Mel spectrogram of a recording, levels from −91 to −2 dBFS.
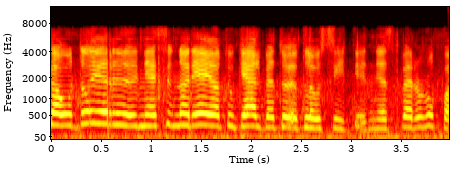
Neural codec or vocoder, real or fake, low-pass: codec, 16 kHz, 4.8 kbps, FACodec; fake; 7.2 kHz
